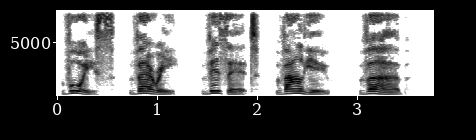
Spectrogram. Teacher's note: V, your upper teeth rest lightly on your lower lip and you push air through.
